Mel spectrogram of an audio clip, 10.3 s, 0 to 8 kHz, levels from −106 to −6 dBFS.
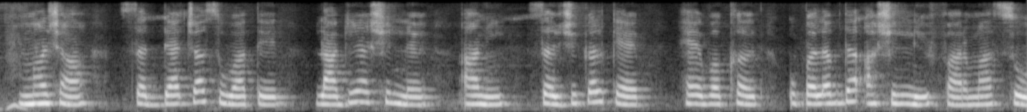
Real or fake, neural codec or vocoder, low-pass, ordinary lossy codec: fake; codec, 44.1 kHz, 7.8 kbps, DAC; 7.2 kHz; none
